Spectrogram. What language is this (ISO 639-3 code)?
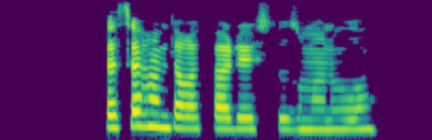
pus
